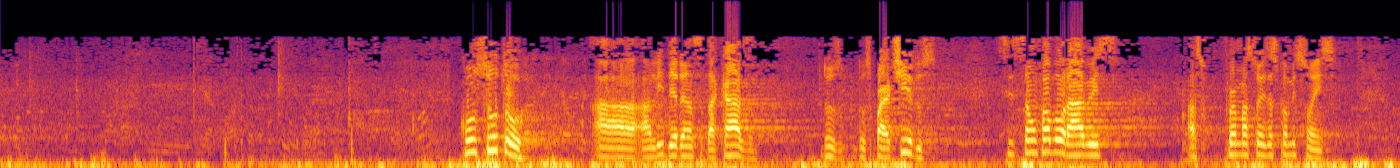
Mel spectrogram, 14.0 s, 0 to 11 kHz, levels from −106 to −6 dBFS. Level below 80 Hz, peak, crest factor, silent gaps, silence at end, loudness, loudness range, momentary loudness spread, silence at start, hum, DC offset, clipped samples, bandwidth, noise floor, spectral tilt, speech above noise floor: -22 dBFS; 0 dBFS; 14 dB; none; 0 s; -12 LUFS; 20 LU; 25 LU; 0 s; none; under 0.1%; 0.1%; 7 kHz; -32 dBFS; -7.5 dB/octave; 21 dB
